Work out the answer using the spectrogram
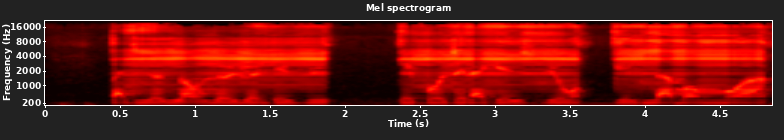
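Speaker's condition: Total pharyngolaryngectomy; neck dissection

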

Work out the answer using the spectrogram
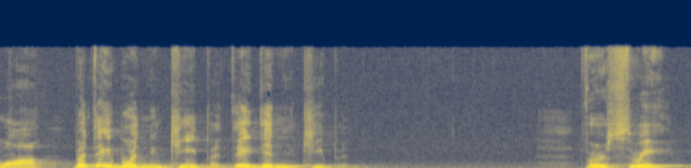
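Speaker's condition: ALS; talks funny, speech sounds abnormal

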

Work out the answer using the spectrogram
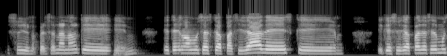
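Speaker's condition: Down syndrome; interviewed by telephone

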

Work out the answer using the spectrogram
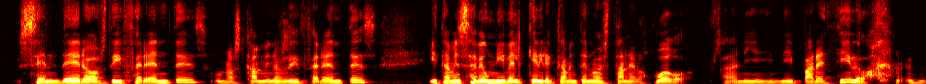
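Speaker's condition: No condition

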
